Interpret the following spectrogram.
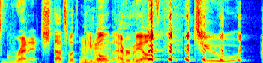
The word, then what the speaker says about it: Greenwich: It would be Ganzabort because that's how it's spelled. Um there's another town near me called Green Witch. Guess what? It's Greenwich.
